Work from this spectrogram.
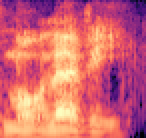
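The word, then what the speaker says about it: مولوی: So he's famous as movi. Now Movie is the way the Persians pronounce Mevi.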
